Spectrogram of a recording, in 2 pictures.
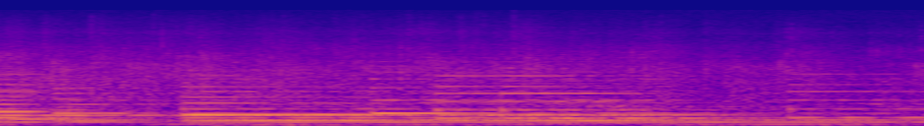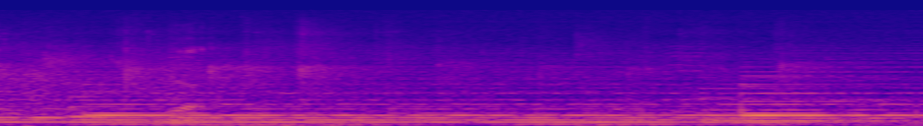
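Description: An audience applauds in a steady, dense wash of clapping that lasts throughout, with sustained musical tones, like an organ, playing underneath.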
